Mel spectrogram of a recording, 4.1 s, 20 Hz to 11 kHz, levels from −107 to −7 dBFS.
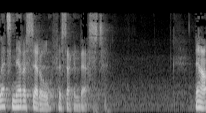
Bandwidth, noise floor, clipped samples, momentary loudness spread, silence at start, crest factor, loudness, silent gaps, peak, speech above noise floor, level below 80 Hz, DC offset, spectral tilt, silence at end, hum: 8 kHz; -66 dBFS; under 0.1%; 9 LU; 0 s; 20 dB; -33 LUFS; none; -14 dBFS; 33 dB; -70 dBFS; under 0.1%; -4.5 dB/octave; 0 s; none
